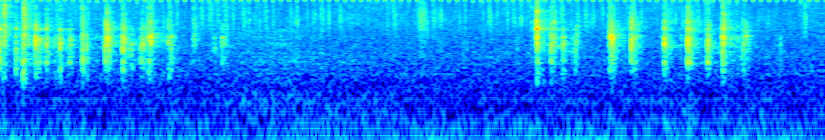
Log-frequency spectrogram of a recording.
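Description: Typing on a computer keyboard: a quick run of keystrokes at the start and another about three seconds in.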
